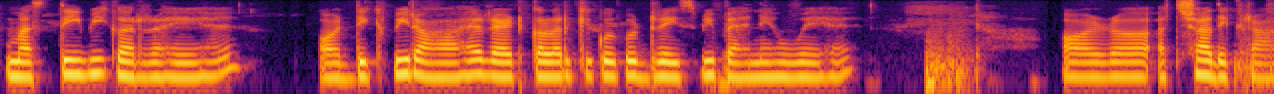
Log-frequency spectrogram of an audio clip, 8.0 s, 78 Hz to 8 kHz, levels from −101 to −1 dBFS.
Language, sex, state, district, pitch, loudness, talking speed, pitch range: Hindi, female, Bihar, Saran, 190 Hz, -16 LUFS, 180 wpm, 185-205 Hz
